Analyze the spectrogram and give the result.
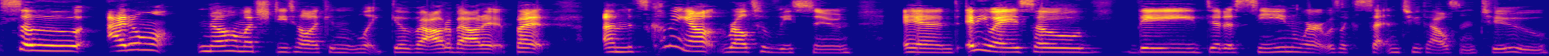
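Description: Animated and bright with a sharp tone, a woman talks at a moderate pace and a fairly high pitch, with ordinary pitch variation and big swings in loudness. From small town, conservative home. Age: 30s. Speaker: content creator. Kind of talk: casual chat. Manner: animated, frequent laughter.

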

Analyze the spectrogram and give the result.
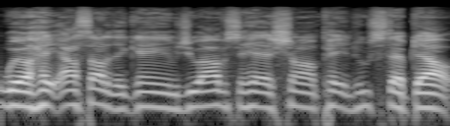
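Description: In an animated tone, a man talks at a very fast pace. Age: 30s. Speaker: sports radio co-host. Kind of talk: casual sports talk. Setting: radio studio.

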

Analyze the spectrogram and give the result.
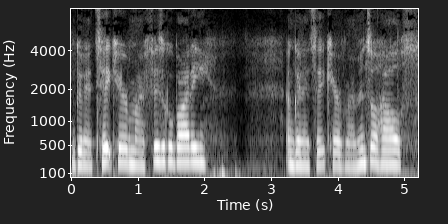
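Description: The tone is dark and mellow, with monotone, flat intonation. Long pauses come often. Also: woman, medium pitch for a woman, moderate pace. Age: 40s. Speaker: podcaster. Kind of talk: casual solo monologue. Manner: rambling, hesitant with fillers.

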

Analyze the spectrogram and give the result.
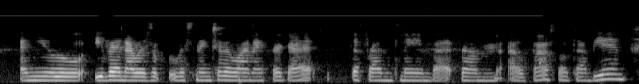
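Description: A woman speaks at a moderate pace with a medium pitch. Her intonation stays monotone and flat. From southwestern Ontario, Canada. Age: 30s. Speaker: guest living abroad. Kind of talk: casual interview chat.

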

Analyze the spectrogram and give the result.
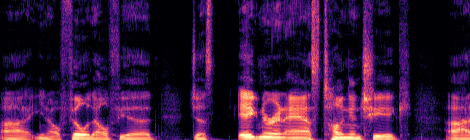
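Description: A man with an ordinary speaking voice keeps a fairly even intonation at a medium pitch. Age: 30s. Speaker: podcast host, guest. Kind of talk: casual chat.

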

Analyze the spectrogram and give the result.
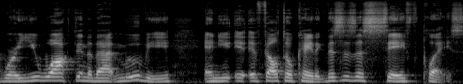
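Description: The speaker is a man. His pitch is fairly high. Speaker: podcast host. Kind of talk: casual chat. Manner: loud.

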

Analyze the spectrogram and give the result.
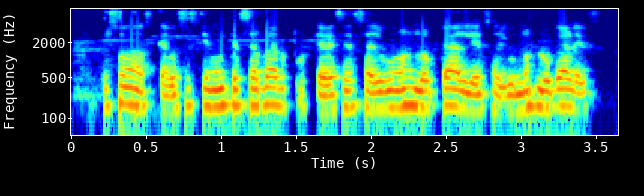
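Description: A man's fairly high-pitched voice, very fast and monotone with flat intonation, over music in the background. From Mexico, Acapulco (Guerrero). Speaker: biomedical engineering student, podcast co-host. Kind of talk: casual group discussion.

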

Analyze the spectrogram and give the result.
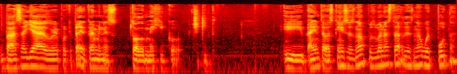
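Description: Moderate speed and ordinary pitch movement in a man's medium-pitched voice. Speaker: podcast co-host. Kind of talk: casual chat. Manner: animated.

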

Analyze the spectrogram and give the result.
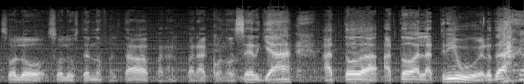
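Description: Over noticeable background noise, a man with a Salvadoran accent talks at a moderate pace with fairly even intonation. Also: medium pitch for a man. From El Salvador. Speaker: podcast host, church member. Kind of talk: casual interview chat.

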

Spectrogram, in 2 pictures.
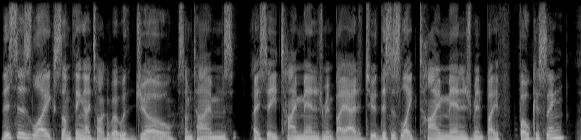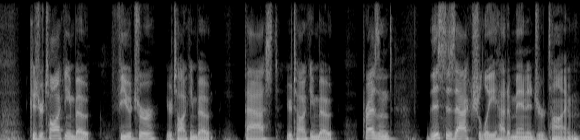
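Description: A man has an unremarkable speaking voice at a medium pitch with ordinary pitch variation. He talks at a fairly quick pace with very even loudness. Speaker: business associate. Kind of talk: casual chat.

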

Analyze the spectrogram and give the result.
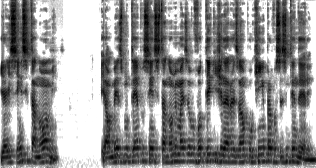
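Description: Moderately paced male speech, somewhat breathy and fairly high in pitch. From Brazil, Santa Catarina. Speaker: podcast host and football coach. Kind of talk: podcast interview. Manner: hesitant, repeats words.

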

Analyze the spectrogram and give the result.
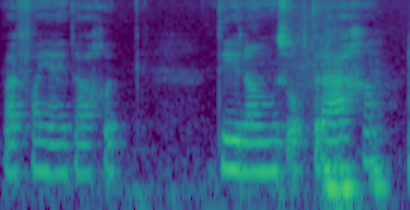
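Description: Somewhat breathy, a woman speaks at medium pitch. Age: 30s. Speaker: podcast host. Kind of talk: casual interview chat; promotional outro.

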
